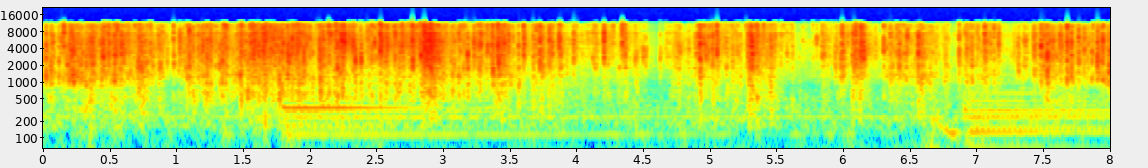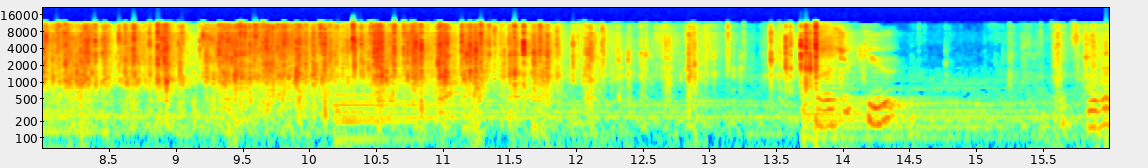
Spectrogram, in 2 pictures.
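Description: Shiny metallic foil gift wrap crinkling continuously as it is crumpled and pulled open by hand. The crinkling stops about two seconds before the end. Background music plays underneath.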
